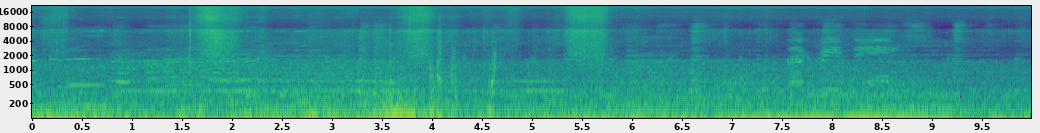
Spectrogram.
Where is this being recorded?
in a car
